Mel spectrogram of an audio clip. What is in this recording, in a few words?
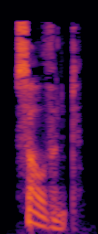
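"solvent", British English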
